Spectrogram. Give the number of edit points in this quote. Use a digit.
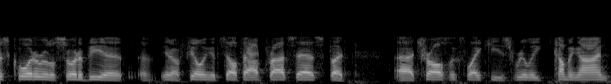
0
